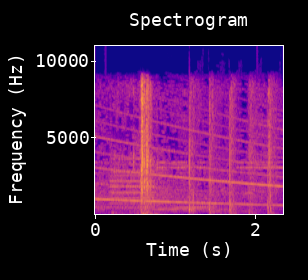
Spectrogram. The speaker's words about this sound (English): I'm just turning on the siren here.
